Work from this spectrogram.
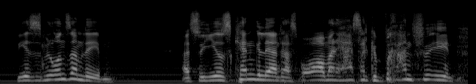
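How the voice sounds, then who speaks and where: The speaker talks at a fairly quick pace, and noticeable background noise runs under the voice. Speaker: preacher. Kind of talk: sermon. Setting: church. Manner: informal, conversational and earnest; warm, persuasive, direct address.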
